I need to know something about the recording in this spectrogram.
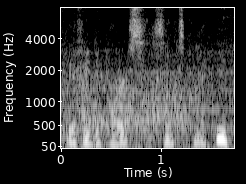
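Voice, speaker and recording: A man's voice: medium pitch, a little slow. A middle-aged man chatting casually as he co-hosts a live game stream. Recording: loud steady background noise.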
